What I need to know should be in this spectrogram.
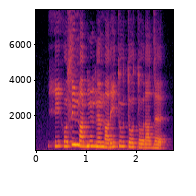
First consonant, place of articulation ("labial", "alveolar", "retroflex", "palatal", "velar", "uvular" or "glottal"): glottal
